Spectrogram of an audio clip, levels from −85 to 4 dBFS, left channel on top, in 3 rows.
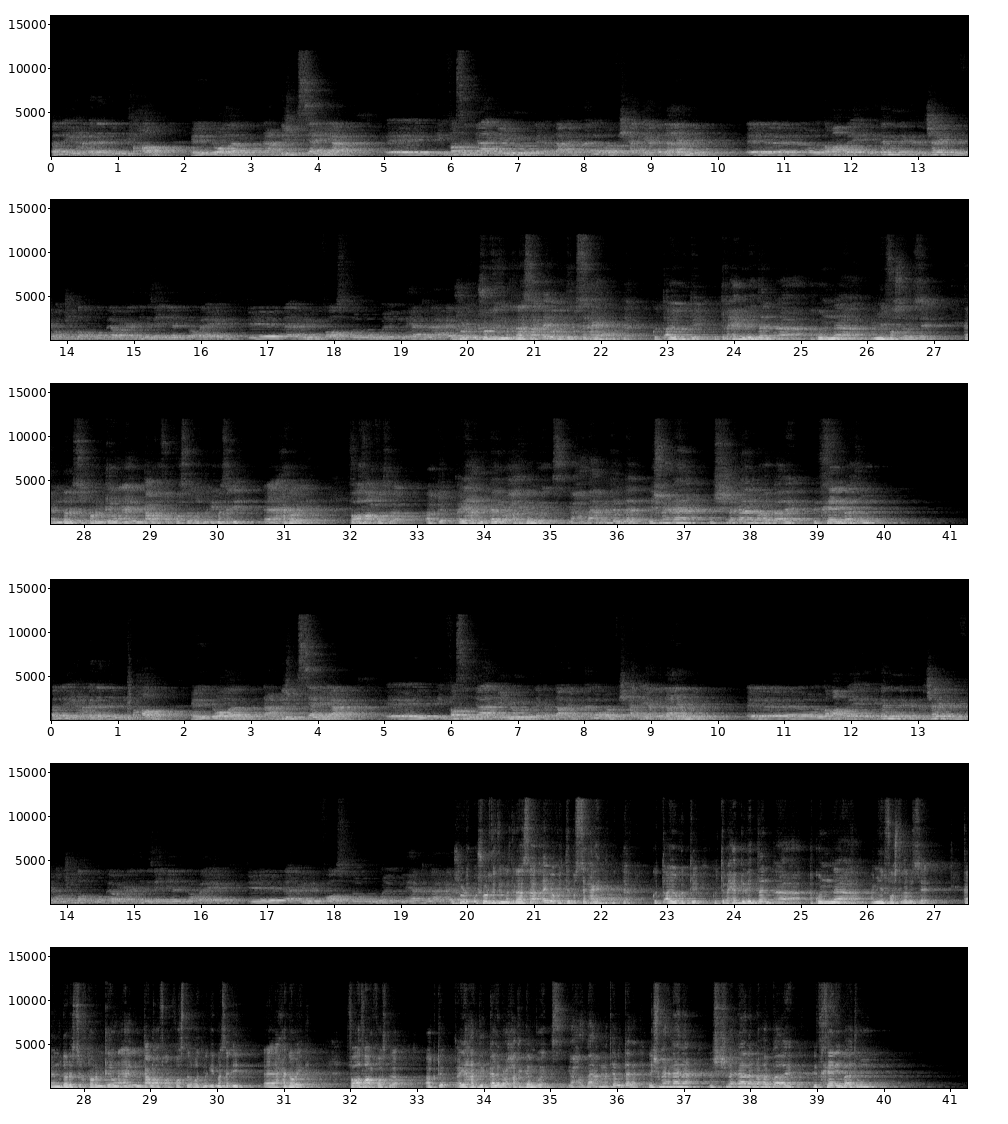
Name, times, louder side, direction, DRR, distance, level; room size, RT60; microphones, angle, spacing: voice 1, 0.0-1.6 2.1-4.4 5.0-9.9 10.4-16.3 16.7-20.3 21.9-22.3, equal, 10° left, -7 dB, 2.3 m, -28 dB
voice 2, 19.7-22.5 22.8-27.0 27.4-30.4 30.7-31.4 31.7-32.8 33.1-39.8, right 4 dB, 80° right, 1 dB, 0.4 m, -21 dB
8.9 x 8.3 x 3.9 m, 2.2 s
head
